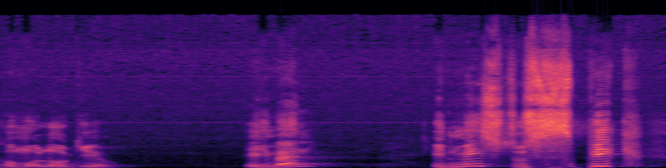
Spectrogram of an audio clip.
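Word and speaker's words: ὁμολογέω: The word confession in the Bible comes from a Greek word pronounced homologio.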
